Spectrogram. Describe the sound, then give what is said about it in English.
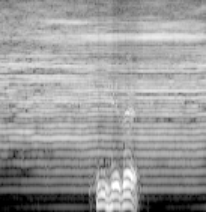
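An electric buzz cutter used for cutting hair runs with a steady, continuous high-pitched buzz throughout, while a voice briefly speaks over it midway. “That is the sound of my buzz cutter.”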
